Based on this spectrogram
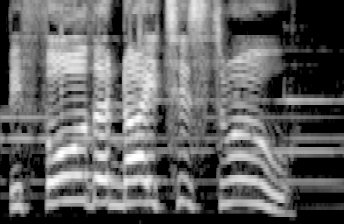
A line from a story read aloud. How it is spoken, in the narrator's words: he shouted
